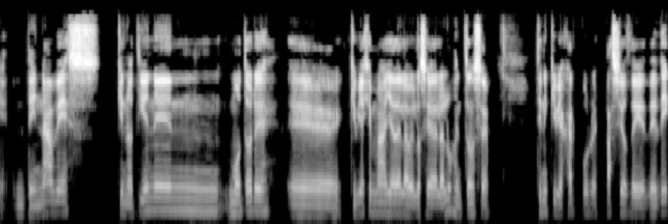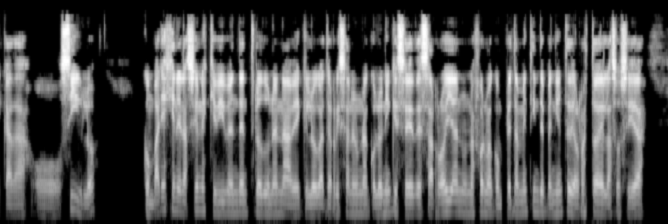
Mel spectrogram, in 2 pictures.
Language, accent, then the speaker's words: Spanish; Chile; Alberto es Alberto Calvo, Alberto es mexicano, yo soy chileno y por apellidos tenemos ascendencia española, pero realmente no somos españoles, nos consideramos mexicanos y chilenos.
